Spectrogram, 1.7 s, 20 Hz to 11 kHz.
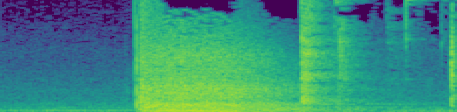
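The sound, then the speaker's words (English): AR-15 rifle round fired into ballistic gel: one loud, sharp gunshot blast with a quickly decaying tail, followed moments later by a fainter, brief burst. “This one's going to be a little bit louder. Now, look at the AR-15 round.”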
